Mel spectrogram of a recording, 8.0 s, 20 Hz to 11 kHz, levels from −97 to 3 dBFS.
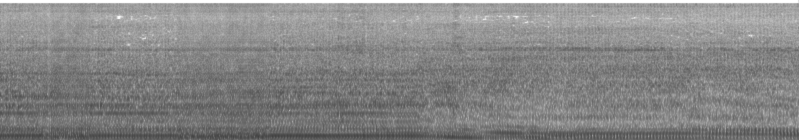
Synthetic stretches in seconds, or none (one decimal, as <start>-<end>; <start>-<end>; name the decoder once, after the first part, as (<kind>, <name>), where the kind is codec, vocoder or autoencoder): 0.4-0.9 (vocoder, WaveNeXt); 1.8-2.7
